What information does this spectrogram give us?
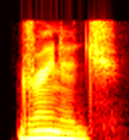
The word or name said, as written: drainage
